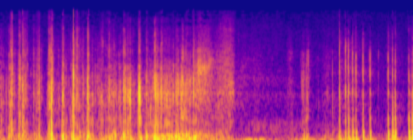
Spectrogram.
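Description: Long nails scratch and tap across a small, flat, pink glitter-coated zipper pouch, producing a rapid series of dry, crackly clicks with a bright scratchy hiss. A steadier scratching stretch fades to quieter rustling, then sharp, distinct taps return at the end.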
